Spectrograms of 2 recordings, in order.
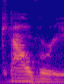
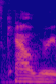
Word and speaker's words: Calgary: so it's it's not it's not calvary it's calgary well again i'm not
